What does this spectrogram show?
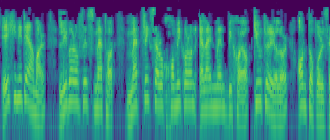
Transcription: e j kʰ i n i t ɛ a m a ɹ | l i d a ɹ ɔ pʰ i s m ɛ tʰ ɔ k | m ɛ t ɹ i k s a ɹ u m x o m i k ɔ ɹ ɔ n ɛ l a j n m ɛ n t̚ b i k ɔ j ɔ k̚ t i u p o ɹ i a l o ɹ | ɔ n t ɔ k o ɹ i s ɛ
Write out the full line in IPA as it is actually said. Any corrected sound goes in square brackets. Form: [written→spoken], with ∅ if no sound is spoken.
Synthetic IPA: e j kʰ i n i t ɛ a m a ɹ | l i [d→b] a ɹ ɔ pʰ i s m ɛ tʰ ɔ [k→t] | m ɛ t ɹ i k s a ɹ u [m→∅] x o m i k ɔ ɹ ɔ n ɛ l a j n m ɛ n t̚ b i [k→x] ɔ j ɔ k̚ t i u [p→t] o ɹ i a l [o→ɔ] ɹ | ɔ n t ɔ [k→p] o ɹ i s ɛ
